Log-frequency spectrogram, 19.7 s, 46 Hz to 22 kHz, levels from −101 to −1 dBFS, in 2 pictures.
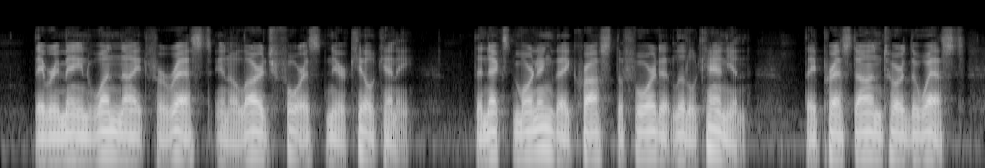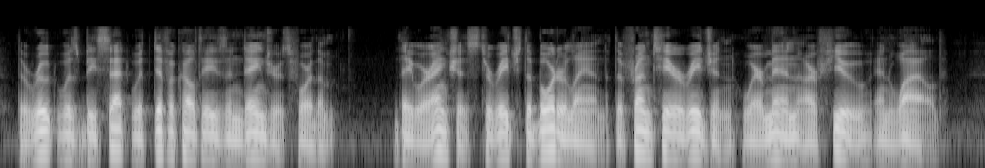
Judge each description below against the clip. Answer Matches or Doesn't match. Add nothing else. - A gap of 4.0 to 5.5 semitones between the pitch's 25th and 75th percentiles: Doesn't match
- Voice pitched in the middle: Doesn't match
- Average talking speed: Matches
